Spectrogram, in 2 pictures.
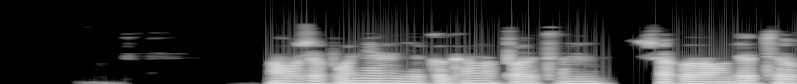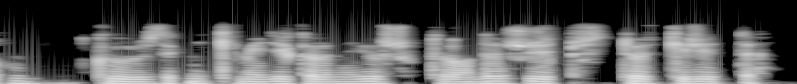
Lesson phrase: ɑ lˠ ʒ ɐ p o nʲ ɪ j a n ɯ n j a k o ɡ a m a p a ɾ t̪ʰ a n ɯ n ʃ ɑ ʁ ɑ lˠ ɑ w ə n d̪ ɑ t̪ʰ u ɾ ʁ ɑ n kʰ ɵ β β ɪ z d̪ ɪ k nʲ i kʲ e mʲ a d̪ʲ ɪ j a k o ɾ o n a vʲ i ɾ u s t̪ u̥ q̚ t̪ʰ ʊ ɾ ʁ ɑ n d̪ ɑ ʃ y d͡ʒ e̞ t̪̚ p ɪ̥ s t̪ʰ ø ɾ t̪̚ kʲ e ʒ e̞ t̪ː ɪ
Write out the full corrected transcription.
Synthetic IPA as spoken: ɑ lˠ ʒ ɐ p o nʲ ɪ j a n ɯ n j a k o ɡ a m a p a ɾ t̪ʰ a n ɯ n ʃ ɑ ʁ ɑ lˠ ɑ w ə n d̪ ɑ t̪ʰ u ɾ ʁ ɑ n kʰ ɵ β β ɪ z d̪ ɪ k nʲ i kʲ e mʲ e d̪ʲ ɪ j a k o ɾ o n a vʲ i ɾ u s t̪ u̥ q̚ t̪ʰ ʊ ɾ ʁ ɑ n d̪ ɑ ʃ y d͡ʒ e̞ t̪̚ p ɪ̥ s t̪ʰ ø ɾ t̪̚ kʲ e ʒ e̞ t̪ː ɪ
